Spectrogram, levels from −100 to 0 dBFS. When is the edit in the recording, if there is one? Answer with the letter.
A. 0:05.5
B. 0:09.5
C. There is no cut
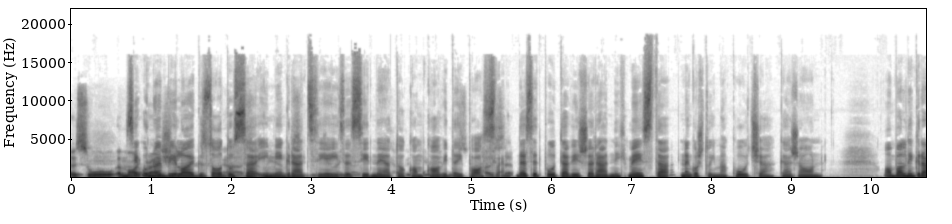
A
